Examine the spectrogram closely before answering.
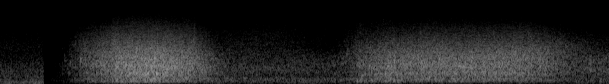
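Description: Sea waves washing in, the rushing noise swelling and fading twice, starting after a short cut to silence about half a second in.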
